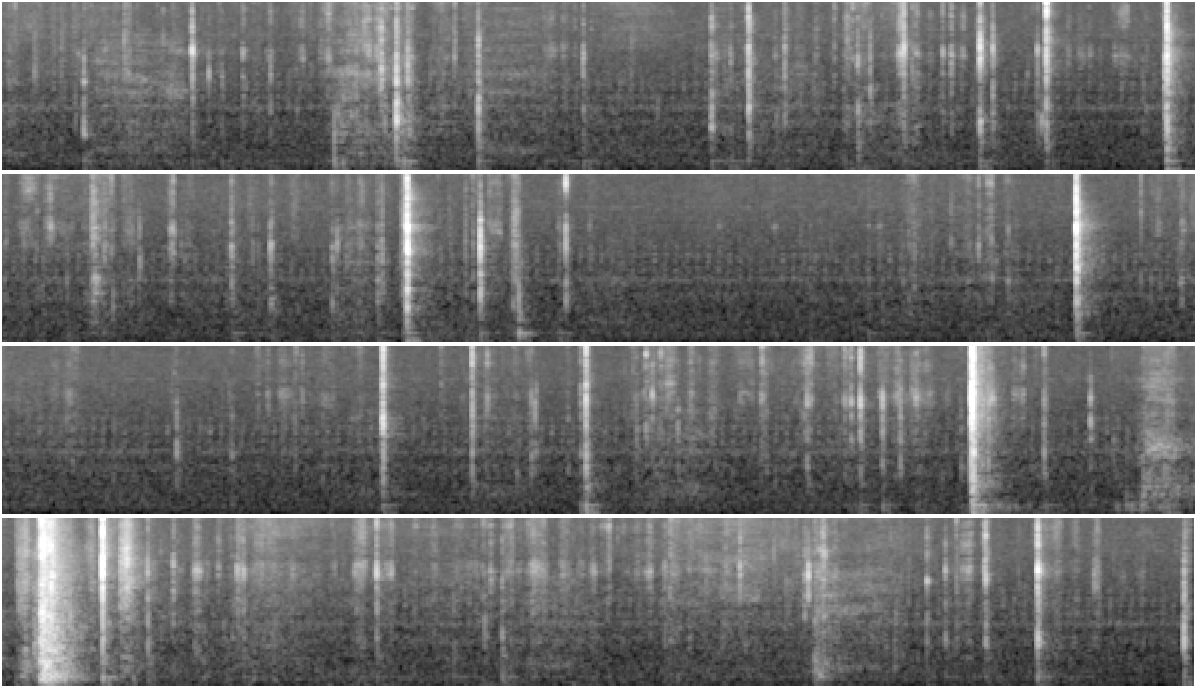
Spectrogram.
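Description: Small hard-plastic clicks, taps and knocks as chainsaw housing parts, the stop switch and choke pieces are handled and pressed into place, irregularly spaced, with a louder clatter about two thirds of the way through.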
